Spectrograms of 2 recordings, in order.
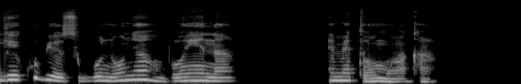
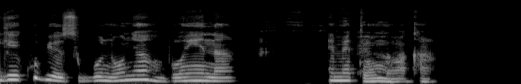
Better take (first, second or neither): first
